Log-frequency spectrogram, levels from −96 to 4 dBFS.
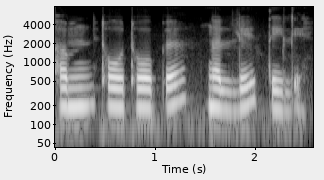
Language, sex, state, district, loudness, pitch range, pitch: Wancho, female, Arunachal Pradesh, Longding, -15 LUFS, 185-195 Hz, 190 Hz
